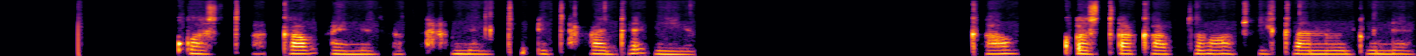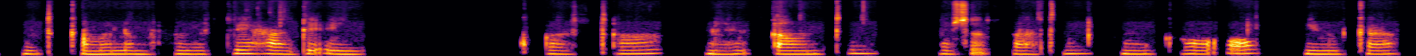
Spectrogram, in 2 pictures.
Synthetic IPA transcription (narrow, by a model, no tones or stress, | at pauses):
kʼost̪ʼakʰaβajnɐt̪ʰat̪ħamɐlt̪ʰiʔɨt̪ʰi̥ħad̪ɐʔɨjːu | kʰaβkʷʼost̪ʼakʰaβt̪ʰo̞maβsɨlt̪ʰʼanmɨɡbɨnjat̪nɨt̪ʼɨkʼːɐmɐlːo̞mħaβɐɾt̪ʰiħad̪ɐʔɨjːu | kʼost̪ʼa | nɨɦɨt͡sʼawnt̪ʰɨn | aβsɐt̪ʼɾat̪ʰɨnkʰɨmɨkʰɐwʔojɪmɨkʰa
